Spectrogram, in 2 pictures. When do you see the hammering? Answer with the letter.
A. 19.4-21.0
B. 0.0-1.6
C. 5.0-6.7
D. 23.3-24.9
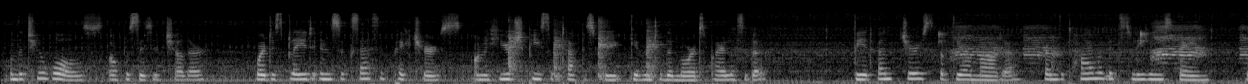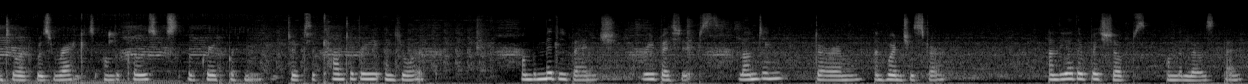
C.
